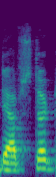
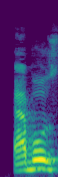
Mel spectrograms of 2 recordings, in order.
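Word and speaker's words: abstract: দিয়ে বলবে এটা কোন ধরনের noun, is ইট অ্যাবস্ট্রাক্ট or concrete? এখন অনেস্টি কি খাওয়া যায়? অনেস্টি ধরা যায়? অনেস্টি স্পর্শ করা যায়? অনেস্টি গন্ধ নেওয়া যায়? যায় না। এটা উচ্চারণ কিন্তু অ্যাবস্ট্রাক্ট, অ্যাবোজ না, অ্যাপস, এবিএস, অ্যাবস ট্রাক্ট, ঠিক আছে?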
